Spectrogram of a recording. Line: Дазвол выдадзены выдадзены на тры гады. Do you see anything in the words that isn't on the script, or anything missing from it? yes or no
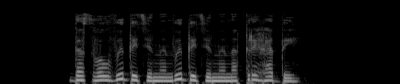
no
